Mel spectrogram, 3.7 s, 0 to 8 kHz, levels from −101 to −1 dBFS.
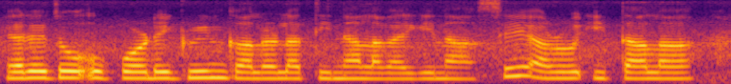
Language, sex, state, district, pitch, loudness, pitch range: Nagamese, female, Nagaland, Dimapur, 220 Hz, -14 LUFS, 210-230 Hz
